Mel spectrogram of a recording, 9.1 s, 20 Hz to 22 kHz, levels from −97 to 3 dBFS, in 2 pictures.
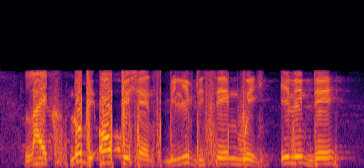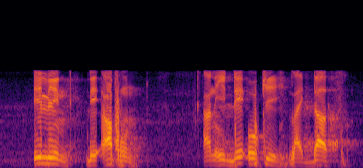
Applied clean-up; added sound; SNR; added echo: none; none; none; none.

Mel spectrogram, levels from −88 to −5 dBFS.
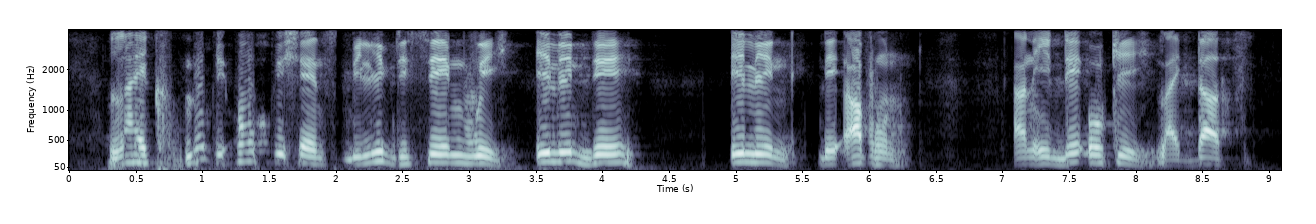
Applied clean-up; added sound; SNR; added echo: neural mask model DeepFilterNet 3.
